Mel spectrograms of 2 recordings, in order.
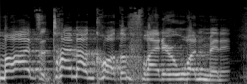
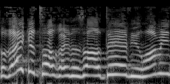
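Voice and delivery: higher-pitched, put-on high voice. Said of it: "You want a higher pitched voice like this?".

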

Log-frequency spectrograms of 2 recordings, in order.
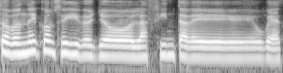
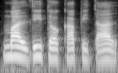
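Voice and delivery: grave, solemn, deep, serious voice; 4 semitones lower, 6 dB quieter than usual. Imagining how someone would say a line, in a mock-serious voice. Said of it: "Yo creo que habla más así, ... es como más serio".

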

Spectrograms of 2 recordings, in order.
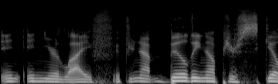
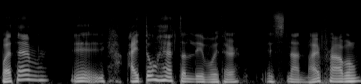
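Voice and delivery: terrible put-on Mexican accent, bluntly dismissive. Imitating an unintentionally funny woman, in a terrible Mexican accent. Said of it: "that's my terrible Mexican accent".

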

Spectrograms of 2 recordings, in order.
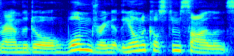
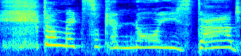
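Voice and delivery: angry, furious hushing hiss, pitched up; 12 semitones higher, 4 dB quieter than usual. A boy hushes his father, just home from work, hissing furiously. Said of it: "hissed Charlie furiously".

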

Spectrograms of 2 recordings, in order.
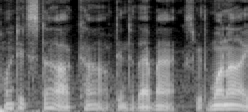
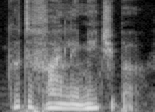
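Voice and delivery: easy, light, gentle voice; 4 semitones higher than usual. A captured man greets the two detectives, light, gentle voice. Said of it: "he said in a light, gentle voice".

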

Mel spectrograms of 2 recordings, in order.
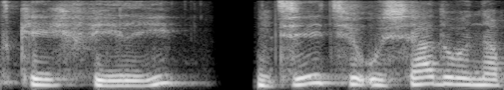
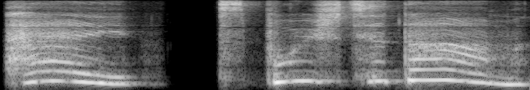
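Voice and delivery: abrupt, sudden, high call-out with "tam" stretched; 8 semitones higher than usual. Reading a story, a pupil at a waterfall calls to everyone: called out suddenly. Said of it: "Nagle Alda zawołała".

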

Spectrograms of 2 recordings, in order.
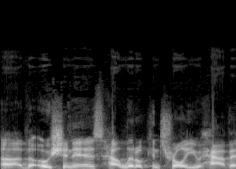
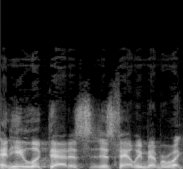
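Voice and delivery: ordinary delivery

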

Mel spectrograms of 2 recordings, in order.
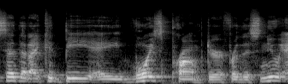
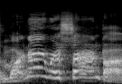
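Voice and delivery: put-on very high, slow, slightly drunk drawl. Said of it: "I would talk like this. ... Kind of like a Jimmy Stewart who's a little bit drunk".

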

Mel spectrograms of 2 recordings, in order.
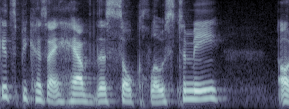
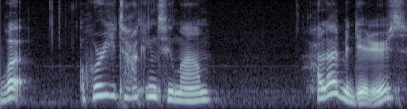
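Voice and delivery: pet dog character voice; 4 semitones higher, 5 dB quieter than usual. Showing the camera the staring dog, voicing her dog. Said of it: "staring at me going".

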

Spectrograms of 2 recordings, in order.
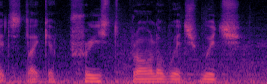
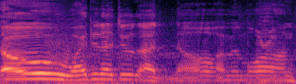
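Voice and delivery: very loud, high, drawn-out shout; 8 semitones higher, 11 dB louder than usual. Playing a game, reacting to own move in a hallway fight, shouting. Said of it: "sorry for the shouting".

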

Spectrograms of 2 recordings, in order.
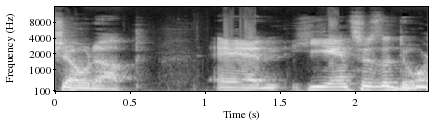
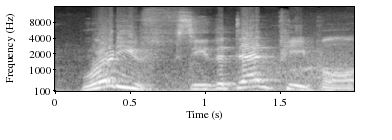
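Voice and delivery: put-on cartoon girl voice, higher; 9 semitones higher, 4 dB louder than usual. Playing a game after a viewer asks: Dora the Explorer voice. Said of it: "I'm gonna try and talk like Dora the Explorer".

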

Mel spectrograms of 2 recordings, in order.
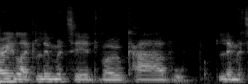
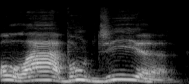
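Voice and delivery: exaggerated, sing-song Brazilian Portuguese accent, dia drawn out; 6 semitones higher, 5 dB louder than usual. Showing how you speak Portuguese to keep it apart from Spanish: over-exaggerated Brazilian Portuguese accent. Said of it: "I over-exaggerate".

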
